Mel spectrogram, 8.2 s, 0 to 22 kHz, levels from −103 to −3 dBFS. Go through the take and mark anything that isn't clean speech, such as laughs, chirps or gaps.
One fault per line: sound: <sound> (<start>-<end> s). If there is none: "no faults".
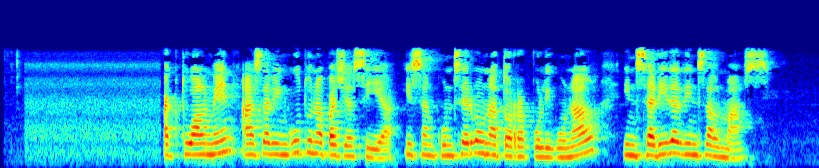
no faults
